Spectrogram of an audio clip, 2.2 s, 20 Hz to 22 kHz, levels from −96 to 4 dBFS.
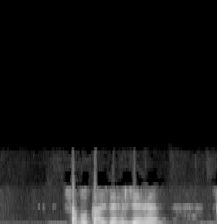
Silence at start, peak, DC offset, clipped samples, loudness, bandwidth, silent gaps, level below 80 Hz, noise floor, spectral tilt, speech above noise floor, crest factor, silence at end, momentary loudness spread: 0.6 s; -8 dBFS; under 0.1%; under 0.1%; -22 LUFS; 7.4 kHz; none; -52 dBFS; -57 dBFS; -4 dB/octave; 35 dB; 16 dB; 0.05 s; 8 LU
